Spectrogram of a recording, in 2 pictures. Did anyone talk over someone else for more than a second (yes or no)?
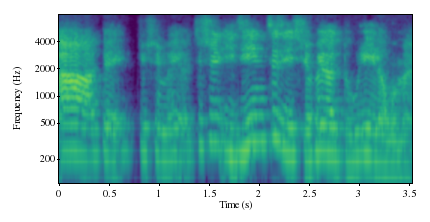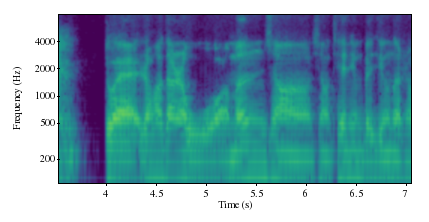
no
